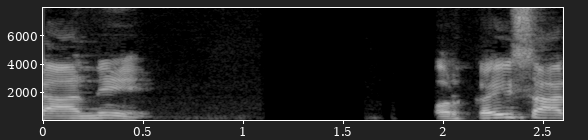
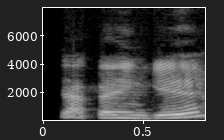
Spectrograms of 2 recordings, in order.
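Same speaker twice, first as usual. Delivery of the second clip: ordinary talk, nothing marked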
